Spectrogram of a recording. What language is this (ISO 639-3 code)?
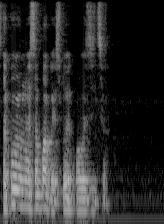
rus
